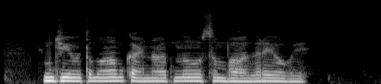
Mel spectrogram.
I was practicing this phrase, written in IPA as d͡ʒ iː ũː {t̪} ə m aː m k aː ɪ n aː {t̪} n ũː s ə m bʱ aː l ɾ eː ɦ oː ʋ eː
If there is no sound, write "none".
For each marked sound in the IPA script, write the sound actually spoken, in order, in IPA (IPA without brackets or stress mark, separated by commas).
t̪, t̪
